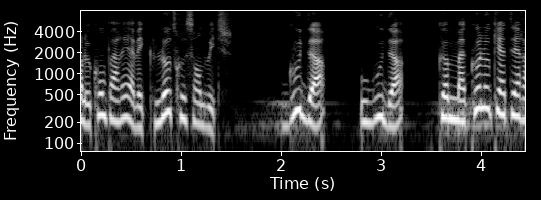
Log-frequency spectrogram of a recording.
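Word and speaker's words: Gouda: Elle a vécu un petit moment au Pays-Bas et elle disait "En fait ça se prononce Goudha.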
